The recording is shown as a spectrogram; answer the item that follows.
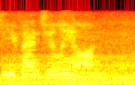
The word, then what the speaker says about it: Evangelion: the way I pronounces Evangelion some people told me it's evangelia on yeah because they see the lion in the end yeah they see the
